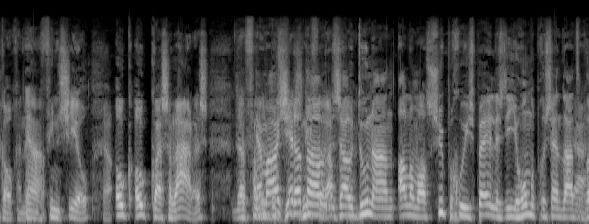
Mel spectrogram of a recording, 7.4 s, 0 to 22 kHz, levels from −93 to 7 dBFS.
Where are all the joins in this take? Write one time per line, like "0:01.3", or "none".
0:02.9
